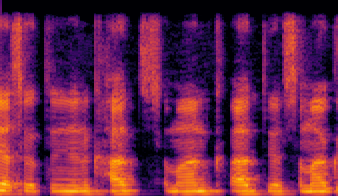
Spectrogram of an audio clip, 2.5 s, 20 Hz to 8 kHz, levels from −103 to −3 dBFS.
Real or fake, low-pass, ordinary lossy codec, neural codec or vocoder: real; 7.2 kHz; none; none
